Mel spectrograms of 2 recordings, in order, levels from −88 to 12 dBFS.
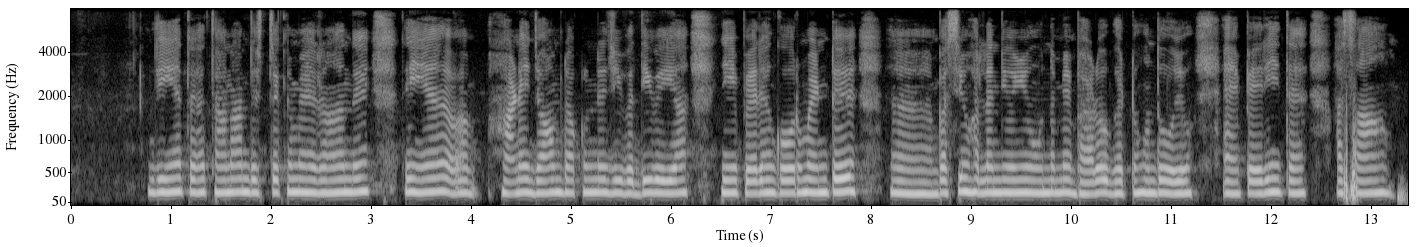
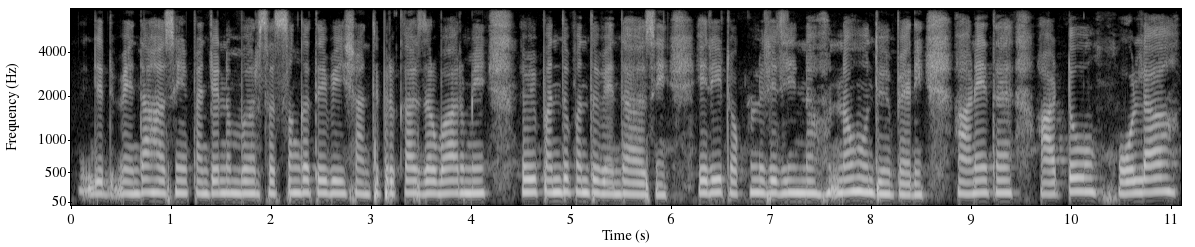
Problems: none marked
